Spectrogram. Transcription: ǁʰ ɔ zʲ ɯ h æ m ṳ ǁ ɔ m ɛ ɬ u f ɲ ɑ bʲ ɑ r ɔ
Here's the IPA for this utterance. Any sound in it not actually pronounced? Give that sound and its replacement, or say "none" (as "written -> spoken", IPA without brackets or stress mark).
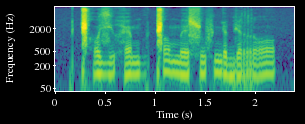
ɯ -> u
